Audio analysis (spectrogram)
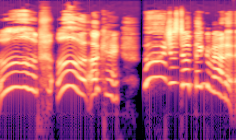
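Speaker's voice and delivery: very high, flustered and embarrassed muttering. Explaining a game on stream, embarrassed, can't talk normally.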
